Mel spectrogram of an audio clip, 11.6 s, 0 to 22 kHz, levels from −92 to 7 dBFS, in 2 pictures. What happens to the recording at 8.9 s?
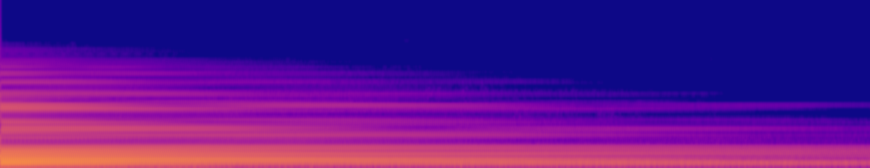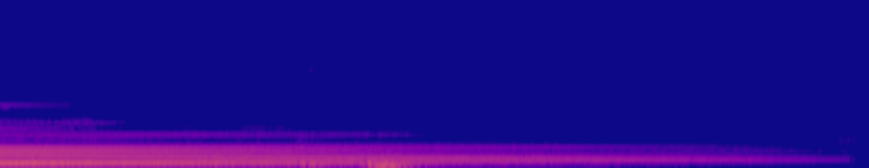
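At 8.9 s the music plays through cleanly, with no dropout, click, distortion or other audible fault at that moment.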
